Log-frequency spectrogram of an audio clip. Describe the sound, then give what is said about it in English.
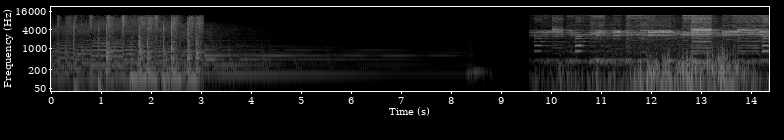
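Car horns and car alarms blare at a socially distant car protest over hotel rooms for homeless people. Loud sustained horn tones fade slowly into near silence, then a dense, loud wall of honking and alarms returns. “That's the sound of a socially distant car protest captured by the Coalition on Homelessness, which took place April 13th.”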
